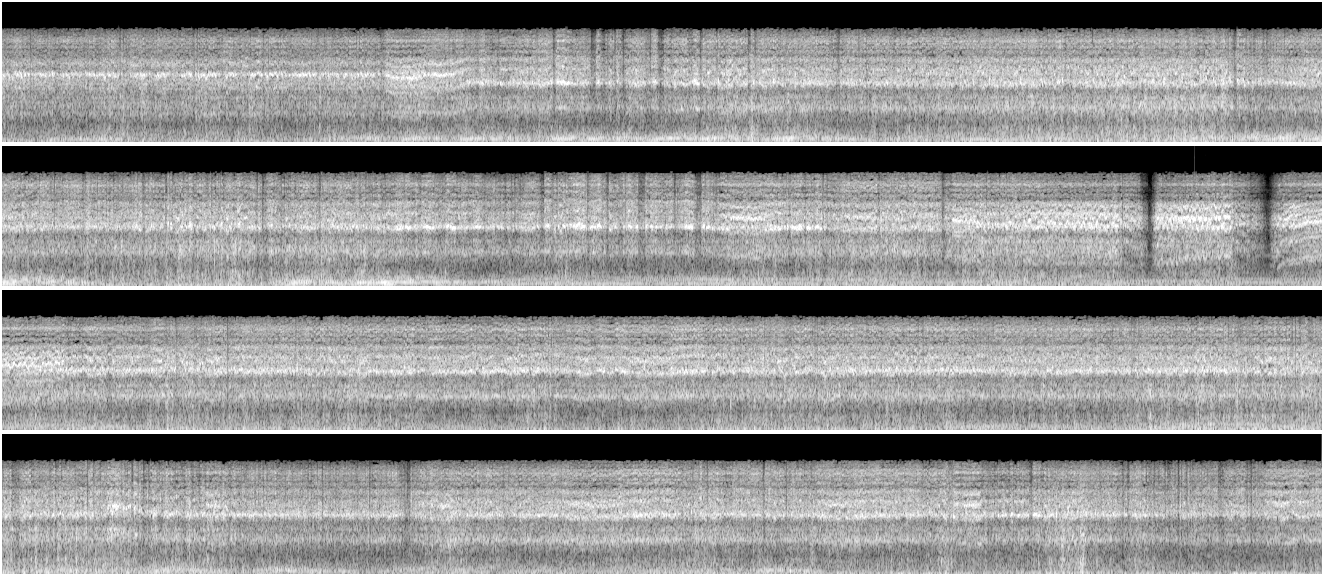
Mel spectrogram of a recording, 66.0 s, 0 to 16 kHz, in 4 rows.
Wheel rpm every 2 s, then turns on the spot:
200, 200, 200, 230, 230, 230, 230, 230, 230, 230, 230, 230, 230, 220, 200, 140, 150, 220, 230, 240, 230, 230, 230, 230, 230, 250, 230, 230, 230, 230, 230, 230, 230.
none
